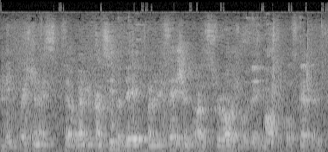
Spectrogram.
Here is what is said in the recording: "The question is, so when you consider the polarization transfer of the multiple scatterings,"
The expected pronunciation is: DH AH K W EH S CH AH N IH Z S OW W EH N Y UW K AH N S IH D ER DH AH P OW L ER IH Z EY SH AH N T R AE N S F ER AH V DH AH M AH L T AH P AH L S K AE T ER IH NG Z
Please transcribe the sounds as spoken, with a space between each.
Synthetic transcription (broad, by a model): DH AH K W EH S CH AH N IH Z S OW W EH N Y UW K AH N S IH D ER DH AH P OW N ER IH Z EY SH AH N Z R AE S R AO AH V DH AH M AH L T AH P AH L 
